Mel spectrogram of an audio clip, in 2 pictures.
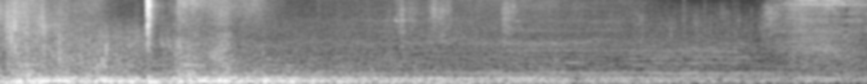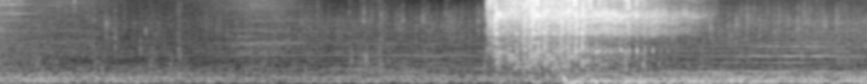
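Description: Confringo blasting-spell explosions in the Hogwarts Legacy video game, a loud burst of booming blasts at the start followed by fainter rumbling and a second sharp blast near the end, with no talking.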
